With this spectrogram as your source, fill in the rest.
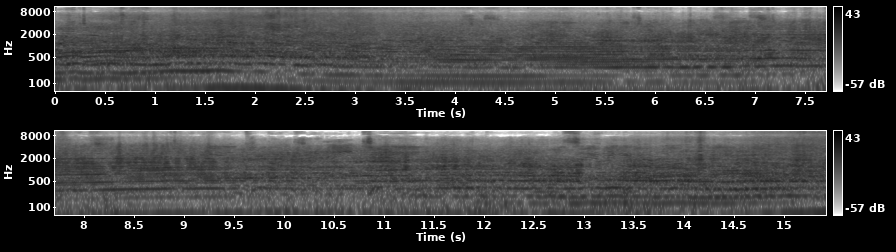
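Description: Racing car engines roar loudly around a track outdoors.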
